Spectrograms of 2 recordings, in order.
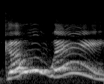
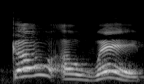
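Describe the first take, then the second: First: Very high, loud brush-off; yelling. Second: Slow, loud go away; mock shout. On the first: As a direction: snap her away. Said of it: "he yells at her". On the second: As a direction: shoo her off loudly and slowly. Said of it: "cried Froggy". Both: A narrator's reading.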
